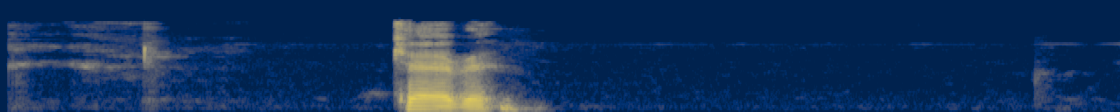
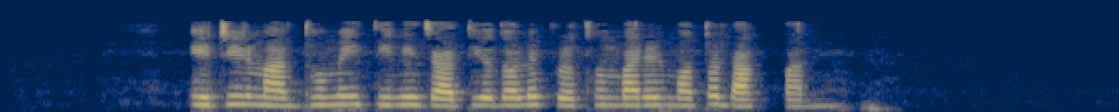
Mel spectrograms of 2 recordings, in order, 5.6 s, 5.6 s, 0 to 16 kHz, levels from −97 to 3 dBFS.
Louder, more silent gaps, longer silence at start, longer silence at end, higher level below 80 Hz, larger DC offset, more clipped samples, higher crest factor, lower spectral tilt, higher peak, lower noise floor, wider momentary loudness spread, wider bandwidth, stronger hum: first, -16 LUFS vs -26 LUFS; neither; first, 1.95 s vs 0.95 s; first, 3 s vs 1.2 s; first, -56 dBFS vs -72 dBFS; neither; neither; about the same, 24 dB vs 20 dB; first, -4.5 dB/octave vs -2 dB/octave; first, 0 dBFS vs -8 dBFS; second, -83 dBFS vs -89 dBFS; first, 21 LU vs 7 LU; about the same, 8 kHz vs 8 kHz; neither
